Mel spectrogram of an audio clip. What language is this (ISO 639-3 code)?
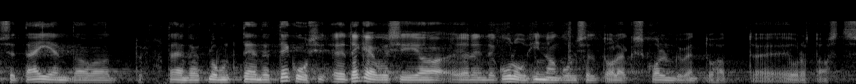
est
